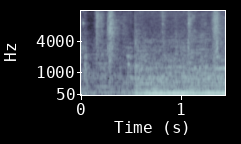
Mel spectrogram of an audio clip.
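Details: Porsche Cayenne reversing: steady low hum swells and holds, worst when reversing, also while driving at 30–60, present 4–5 months with some idle vibration; the steering rack was found faulty and removed.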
